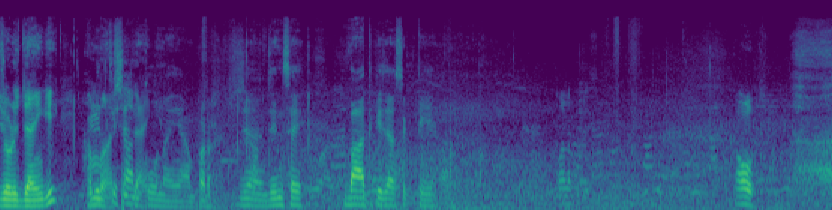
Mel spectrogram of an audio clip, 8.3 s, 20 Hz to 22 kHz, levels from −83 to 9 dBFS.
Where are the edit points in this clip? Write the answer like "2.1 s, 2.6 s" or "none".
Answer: 1.2 s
